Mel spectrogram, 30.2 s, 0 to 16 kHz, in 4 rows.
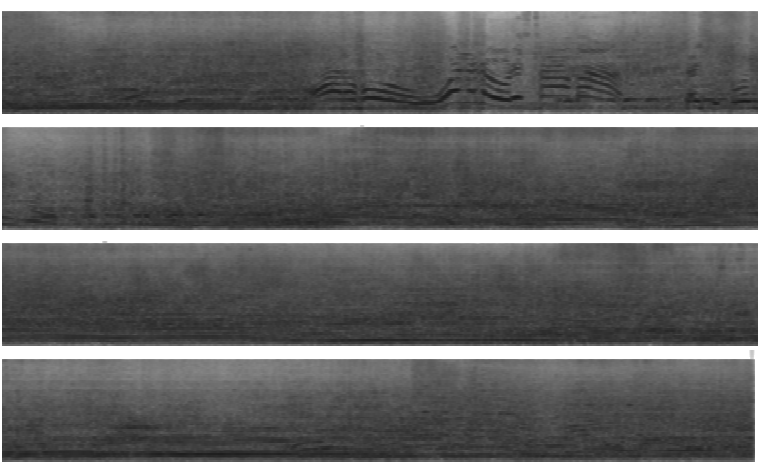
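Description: IMCA Hobby Stock race cars' V8 engines running hard on a dirt oval, their pitch swinging up and down as the cars come off and back onto the throttle through the turns, with a brief dip in loudness about five seconds in.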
